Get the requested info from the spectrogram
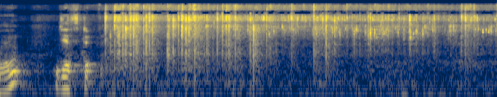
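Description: Curry leaves frying in hot coconut oil in a nonstick pan. The crackling and sizzling set in suddenly just over a second in and keep going.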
